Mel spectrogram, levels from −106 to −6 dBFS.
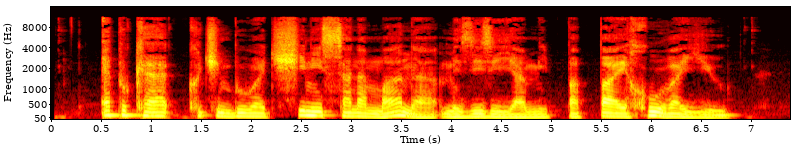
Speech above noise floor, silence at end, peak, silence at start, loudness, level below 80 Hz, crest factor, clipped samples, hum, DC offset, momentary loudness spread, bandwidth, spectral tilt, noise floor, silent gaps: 41 dB; 0.55 s; -6 dBFS; 0.5 s; -24 LUFS; -36 dBFS; 18 dB; under 0.1%; none; under 0.1%; 10 LU; 11.5 kHz; -6 dB/octave; -64 dBFS; none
